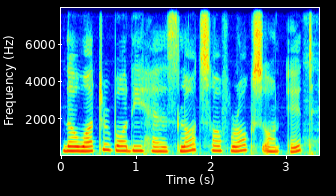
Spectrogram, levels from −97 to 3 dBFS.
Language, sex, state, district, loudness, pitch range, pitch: English, female, Assam, Kamrup Metropolitan, -16 LUFS, 240-260 Hz, 250 Hz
